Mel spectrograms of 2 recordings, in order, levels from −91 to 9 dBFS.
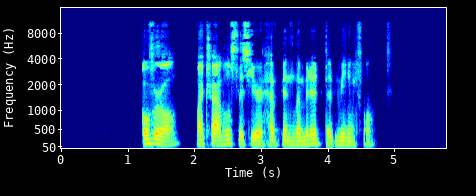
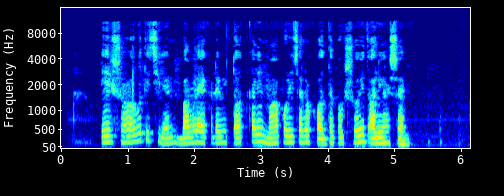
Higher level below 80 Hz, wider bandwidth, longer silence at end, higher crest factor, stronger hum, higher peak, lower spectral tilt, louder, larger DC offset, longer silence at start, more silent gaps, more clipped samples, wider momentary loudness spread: first, -56 dBFS vs -68 dBFS; about the same, 11.5 kHz vs 11.5 kHz; first, 1.1 s vs 0.9 s; about the same, 22 dB vs 18 dB; neither; first, -8 dBFS vs -14 dBFS; about the same, -4.5 dB/octave vs -5 dB/octave; first, -27 LUFS vs -31 LUFS; neither; first, 1.2 s vs 0.6 s; first, 1.83-2.03 s vs none; neither; about the same, 10 LU vs 8 LU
